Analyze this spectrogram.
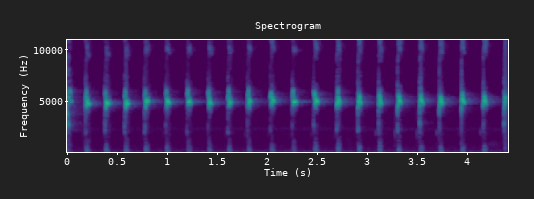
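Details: Lovebird ticking in the 'ngetik' style, offered as a lure for lovebirds slow to sing. A longer opening note is followed by crisp, high clicks repeated evenly, a little over two per second, with no other noise.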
